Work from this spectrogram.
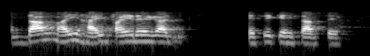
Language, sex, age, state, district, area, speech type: Urdu, male, 18-30, Uttar Pradesh, Balrampur, rural, conversation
